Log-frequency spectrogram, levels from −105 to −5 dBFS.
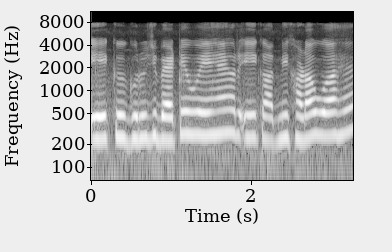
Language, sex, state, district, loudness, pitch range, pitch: Hindi, female, Chandigarh, Chandigarh, -14 LUFS, 235-265 Hz, 245 Hz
